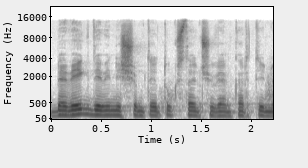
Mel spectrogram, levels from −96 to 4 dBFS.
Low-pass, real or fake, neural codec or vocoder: 14.4 kHz; real; none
